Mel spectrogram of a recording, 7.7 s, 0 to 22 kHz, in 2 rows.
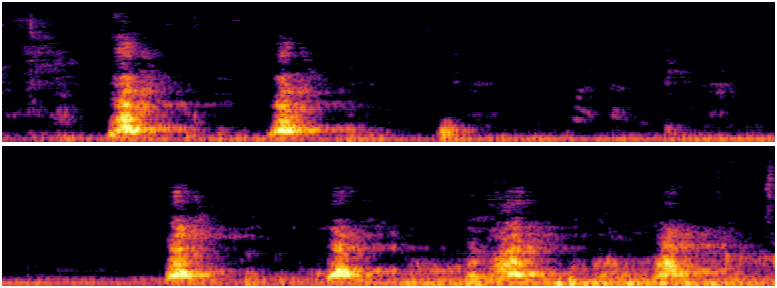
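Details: Dog recorded on 15 February 2020 gives abrupt barks, two close together, a lone softer one, then a rapid cluster of four, with a human voice and low background hum between them.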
